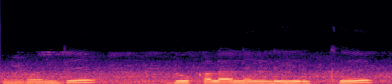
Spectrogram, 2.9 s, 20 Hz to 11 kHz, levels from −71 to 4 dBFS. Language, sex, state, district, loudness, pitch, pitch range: Tamil, female, Tamil Nadu, Namakkal, -14 LUFS, 235 Hz, 220-240 Hz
